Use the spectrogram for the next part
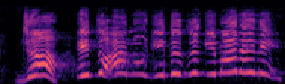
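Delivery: high-pitched hurried call to her husband; fast high talk. Retold or imitated. Wife calling her Solo husband, high and hurried. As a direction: rattle it off high, like an impatient wife. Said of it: "cepet, nadanya tinggi".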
